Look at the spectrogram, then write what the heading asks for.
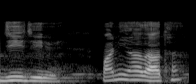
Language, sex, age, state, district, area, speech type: Urdu, male, 18-30, Uttar Pradesh, Saharanpur, urban, spontaneous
